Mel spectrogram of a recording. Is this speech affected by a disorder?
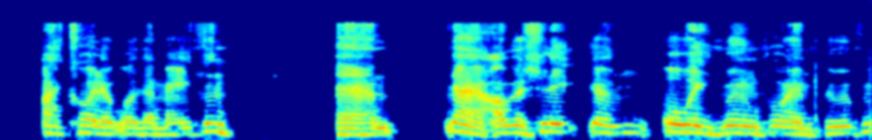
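Yes: cerebral palsy; mild, ataxic type.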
